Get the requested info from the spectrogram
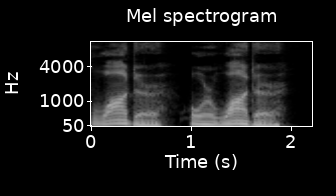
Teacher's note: So in American English, you don't hear a hard T. Instead, you hear a soft D.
